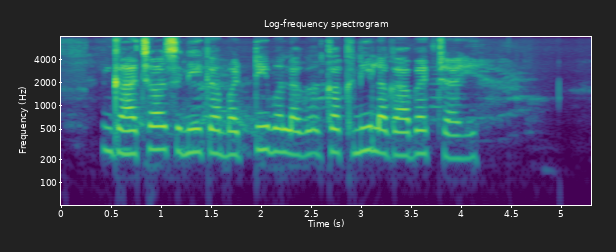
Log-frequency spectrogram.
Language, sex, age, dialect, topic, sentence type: Maithili, female, 51-55, Angika, agriculture, statement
